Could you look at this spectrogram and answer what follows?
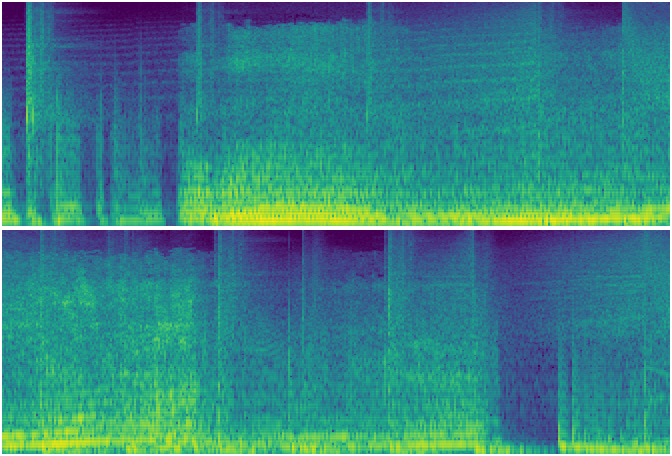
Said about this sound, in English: that car sound is sent in courtesy of Scott. That is his Mitsubishi Eclipse. Definitely boosted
